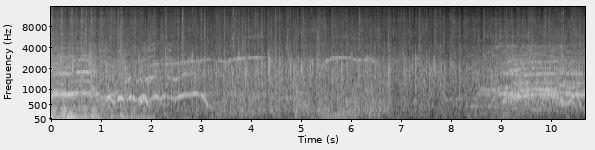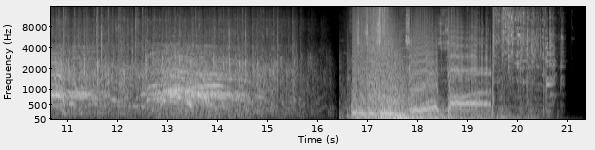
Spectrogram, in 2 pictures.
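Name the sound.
crowd applause and cheering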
